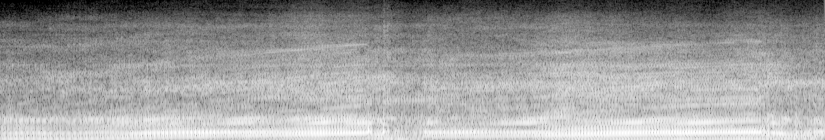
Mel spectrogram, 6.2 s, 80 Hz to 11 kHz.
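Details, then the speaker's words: CFMOTO 800NK twin revved twice after a ride, rising smoothly and dropping back with no ticking or rattle; the owner had feared a timing chain problem from rough noises, but the chain now sounds settled and healthy. "Nampak dia okey je."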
